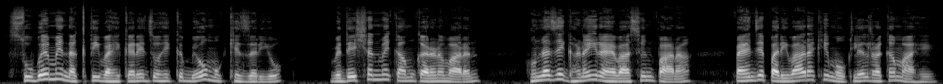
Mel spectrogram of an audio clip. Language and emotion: Sindhi, neutral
